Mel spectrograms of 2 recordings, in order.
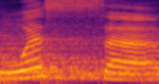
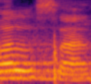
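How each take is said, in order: First: The l merges into a doubled s sound. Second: A clear l sound comes before the s. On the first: The speaker calls it right. "Jadi cara bacanya wassa" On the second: The speaker calls it wrong. "bukan walsa"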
